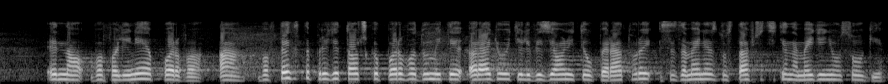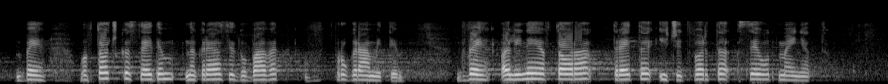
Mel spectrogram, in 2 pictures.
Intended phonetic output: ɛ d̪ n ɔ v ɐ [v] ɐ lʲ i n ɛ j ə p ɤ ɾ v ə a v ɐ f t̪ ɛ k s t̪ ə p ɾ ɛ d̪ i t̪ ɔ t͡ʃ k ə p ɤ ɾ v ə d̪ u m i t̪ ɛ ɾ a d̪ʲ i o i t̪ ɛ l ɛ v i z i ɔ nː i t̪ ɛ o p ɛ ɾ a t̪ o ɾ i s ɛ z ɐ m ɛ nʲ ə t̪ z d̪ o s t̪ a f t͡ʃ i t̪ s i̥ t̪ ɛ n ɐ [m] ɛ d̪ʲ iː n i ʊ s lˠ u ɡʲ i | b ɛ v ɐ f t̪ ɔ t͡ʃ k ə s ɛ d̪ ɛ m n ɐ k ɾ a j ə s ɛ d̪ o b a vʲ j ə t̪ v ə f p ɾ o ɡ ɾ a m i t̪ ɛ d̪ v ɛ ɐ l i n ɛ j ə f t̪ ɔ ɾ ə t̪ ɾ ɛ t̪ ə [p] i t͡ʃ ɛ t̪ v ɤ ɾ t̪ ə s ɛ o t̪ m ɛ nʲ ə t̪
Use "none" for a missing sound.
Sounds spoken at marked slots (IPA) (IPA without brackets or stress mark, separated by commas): f, m, ʔ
